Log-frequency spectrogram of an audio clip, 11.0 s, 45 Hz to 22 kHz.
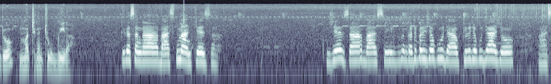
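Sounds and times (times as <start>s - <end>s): faint insect chirping: 0.0s - 11.0s
woman speaking: 2.4s - 4.5s, 6.5s - 11.0s.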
